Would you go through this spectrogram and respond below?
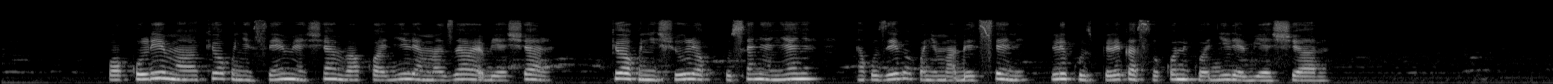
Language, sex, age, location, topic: Swahili, female, 18-24, Dar es Salaam, agriculture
